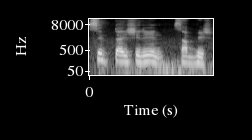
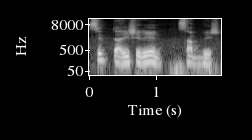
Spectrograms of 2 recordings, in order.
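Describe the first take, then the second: The two takes are said the same way.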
